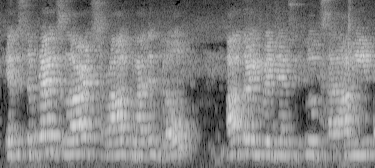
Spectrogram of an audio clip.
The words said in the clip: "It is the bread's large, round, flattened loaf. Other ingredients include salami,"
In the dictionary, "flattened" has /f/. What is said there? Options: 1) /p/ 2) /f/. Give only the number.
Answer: 1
